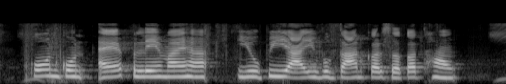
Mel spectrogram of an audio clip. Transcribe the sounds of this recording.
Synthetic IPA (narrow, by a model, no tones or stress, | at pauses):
koːnkoːnɛːpʰlemaɦã | juːpiaːibʱʊɡd̪aːnkəɾsəkət̪ɦãũ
